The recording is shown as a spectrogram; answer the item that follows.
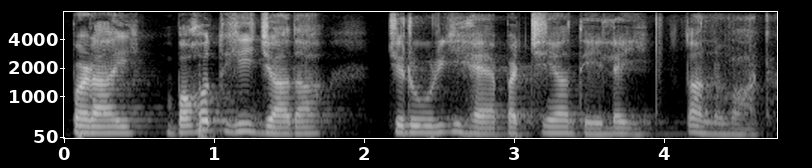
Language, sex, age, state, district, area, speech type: Punjabi, male, 18-30, Punjab, Patiala, urban, spontaneous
